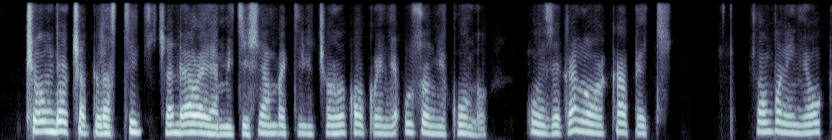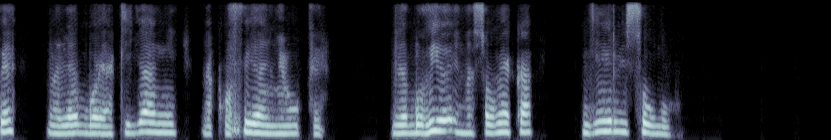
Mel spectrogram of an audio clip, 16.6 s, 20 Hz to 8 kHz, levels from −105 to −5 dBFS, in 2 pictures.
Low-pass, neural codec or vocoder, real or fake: 7.2 kHz; codec, 16 kHz, 2 kbps, FreqCodec, smaller model; fake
